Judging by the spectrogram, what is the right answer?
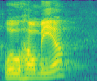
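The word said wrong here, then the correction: Wilhelmina: Will Helmina. Why can you never see the N in that word? – Because I have issues.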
